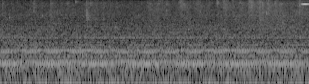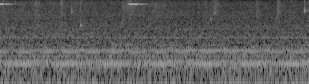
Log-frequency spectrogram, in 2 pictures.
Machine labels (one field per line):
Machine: pump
